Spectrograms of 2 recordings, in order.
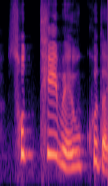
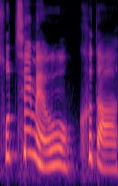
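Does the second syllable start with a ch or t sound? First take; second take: t; ch. First: The second syllable starts with a t sound. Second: The second syllable starts with a ch sound. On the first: The speaker calls it wrong. "이렇게 읽습니까? 아니죠" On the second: The speaker calls it right. "자연스럽게 그냥 소치라고 하잖아요"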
